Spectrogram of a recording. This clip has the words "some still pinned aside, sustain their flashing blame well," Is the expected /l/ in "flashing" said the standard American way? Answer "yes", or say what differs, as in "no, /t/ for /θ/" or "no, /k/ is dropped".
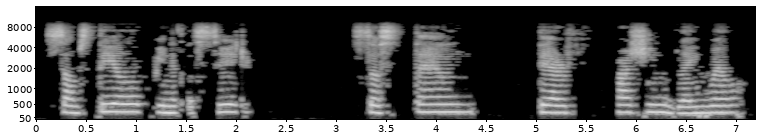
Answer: no, /l/ is dropped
